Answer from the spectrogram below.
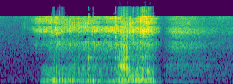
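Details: Snoring during sleep: one loud, rough, rattling inspiratory snore fading into quieter breathing.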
